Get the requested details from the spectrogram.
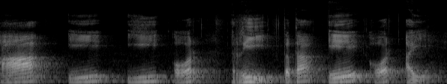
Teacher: तो उच्चारण के समय होठ गोल न खुलकर फैल जाते हैं। इन्हें अवृत्ताकार या अवर्तुलित या अवृत्तमुखी स्वर कहते हैं। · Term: अवृत्ताकार स्वर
